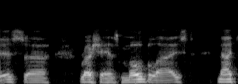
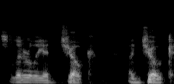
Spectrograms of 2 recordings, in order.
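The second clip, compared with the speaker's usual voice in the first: ordinary talk, nothing marked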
